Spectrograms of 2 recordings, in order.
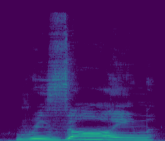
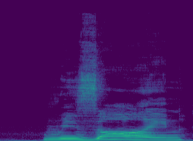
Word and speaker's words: resign: Resign, resign. The only difference here is that this is pronounced as a Z.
